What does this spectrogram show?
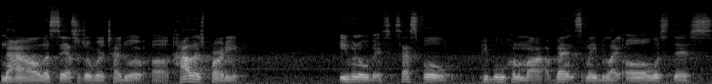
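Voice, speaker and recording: The words come out as mumbling at a very fast pace. The intonation stays monotone and flat. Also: man, fairly low pitch for a man. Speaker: event planner. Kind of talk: casual chat.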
